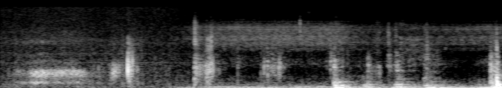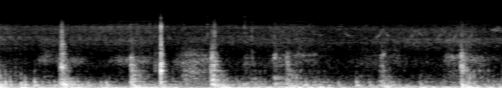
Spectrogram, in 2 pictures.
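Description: Scattered knocks and clicks of a man climbing a stepladder and handling a wooden rafter board, wood bumping against the frame. A low steady rumble comes in abruptly a little over three seconds in.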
